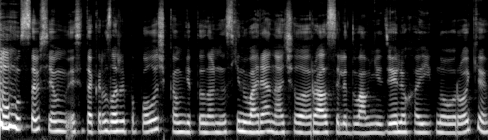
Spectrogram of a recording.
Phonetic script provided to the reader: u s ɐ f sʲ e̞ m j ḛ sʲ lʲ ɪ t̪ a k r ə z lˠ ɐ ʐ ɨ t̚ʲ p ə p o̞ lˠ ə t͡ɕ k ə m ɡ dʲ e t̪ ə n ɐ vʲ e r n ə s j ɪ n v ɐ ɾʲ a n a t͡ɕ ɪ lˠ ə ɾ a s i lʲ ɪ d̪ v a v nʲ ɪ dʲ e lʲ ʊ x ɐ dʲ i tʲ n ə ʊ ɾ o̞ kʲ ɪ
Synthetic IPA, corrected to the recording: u s ɐ f sʲ e̞ m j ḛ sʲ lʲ ɪ t̪ a k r ə z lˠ ɐ ʐ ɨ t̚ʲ p ɐ p o̞ lˠ ə t͡ɕ k ə m ɡ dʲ e t̪ ə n ɐ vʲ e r n ə s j ɪ n v ɐ ɾʲ a n a t͡ɕ ɪ lˠ ə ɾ a s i lʲ ɪ d̪ v a v nʲ ɪ dʲ e lʲ ʊ x ɐ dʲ i tʲ n ə ʊ ɾ o̞ kʲ ɪ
